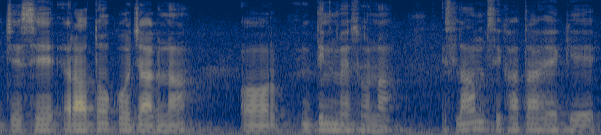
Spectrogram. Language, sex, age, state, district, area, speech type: Urdu, male, 18-30, Bihar, Araria, rural, spontaneous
